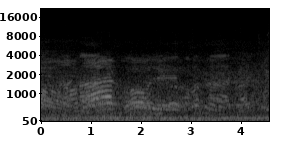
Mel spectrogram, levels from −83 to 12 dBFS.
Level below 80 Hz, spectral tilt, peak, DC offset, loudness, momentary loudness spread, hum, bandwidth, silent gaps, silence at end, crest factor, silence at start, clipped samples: -60 dBFS; -4.5 dB/octave; -28 dBFS; under 0.1%; -46 LUFS; 9 LU; none; 15.5 kHz; none; 0 s; 18 dB; 0 s; under 0.1%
